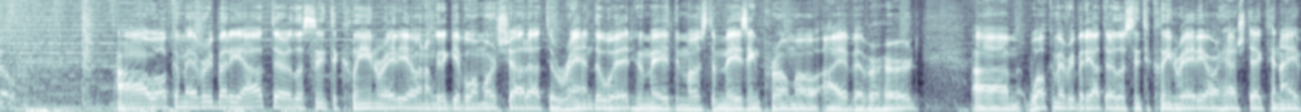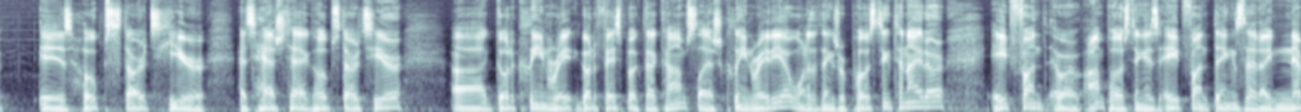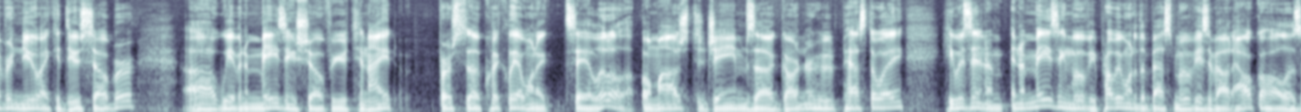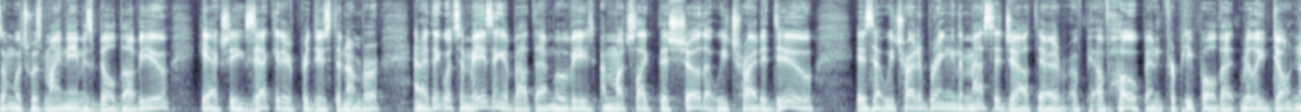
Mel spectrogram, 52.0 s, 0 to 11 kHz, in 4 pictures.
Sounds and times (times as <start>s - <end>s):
Speech: 0.0s - 0.2s, 1.2s - 52.0s.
